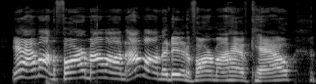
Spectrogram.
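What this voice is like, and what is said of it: Imitated Southern US accent. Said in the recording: “you know how we do Southern U.S. accent imitations ... do that impression of them”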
